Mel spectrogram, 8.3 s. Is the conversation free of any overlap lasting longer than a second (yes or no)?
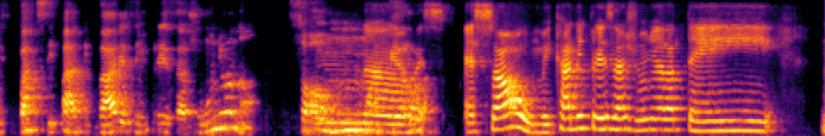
no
